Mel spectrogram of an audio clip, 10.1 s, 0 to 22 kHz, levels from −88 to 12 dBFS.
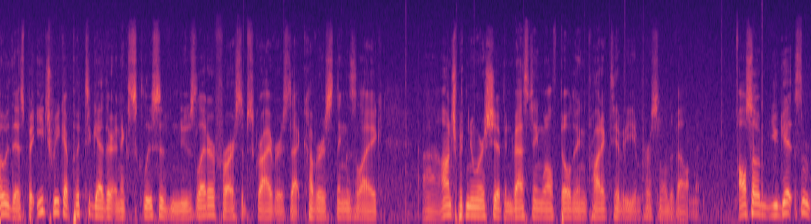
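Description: Nothing goes wrong in the speech here, and the only other thing you'll notice is a bit of room noise sitting about 24 dB below the talking, which is just part of the space the microphone was in.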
